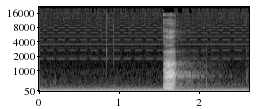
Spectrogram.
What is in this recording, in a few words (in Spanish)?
"agua", awakateko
